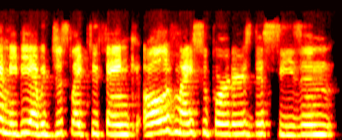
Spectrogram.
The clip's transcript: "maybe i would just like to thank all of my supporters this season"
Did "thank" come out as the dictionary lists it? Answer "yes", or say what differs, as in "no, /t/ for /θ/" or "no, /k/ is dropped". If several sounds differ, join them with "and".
yes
